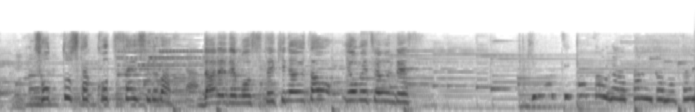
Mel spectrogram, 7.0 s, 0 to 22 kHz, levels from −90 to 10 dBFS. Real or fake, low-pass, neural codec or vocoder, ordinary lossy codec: real; 7.2 kHz; none; none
